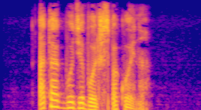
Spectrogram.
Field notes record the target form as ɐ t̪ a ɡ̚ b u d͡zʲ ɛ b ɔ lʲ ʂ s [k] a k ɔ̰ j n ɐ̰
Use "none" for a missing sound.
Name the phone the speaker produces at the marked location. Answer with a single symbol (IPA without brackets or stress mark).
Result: p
